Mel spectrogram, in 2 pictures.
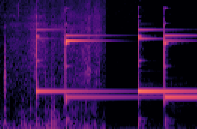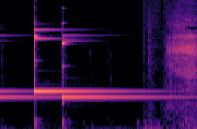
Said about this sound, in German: An einem schönen Frühlingsmorgen, die Sonne schien, die Vögel zwitscherten. Klingelte es an der Wohnungstür von Frosch mit Sturm.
